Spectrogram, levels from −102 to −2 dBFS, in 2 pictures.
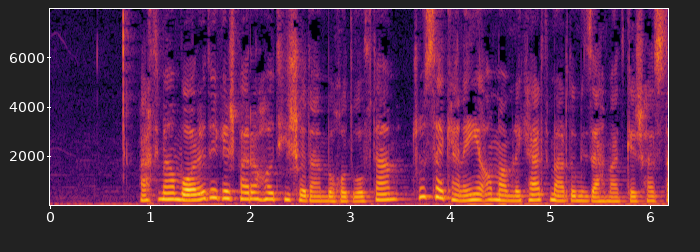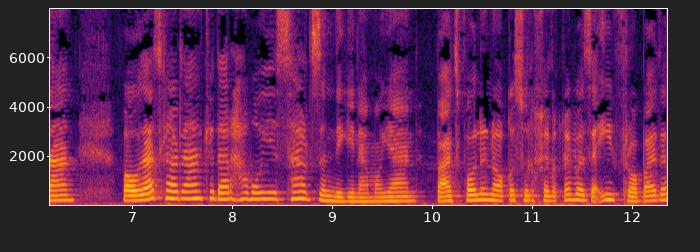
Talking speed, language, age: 160 wpm, Persian, 30-49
